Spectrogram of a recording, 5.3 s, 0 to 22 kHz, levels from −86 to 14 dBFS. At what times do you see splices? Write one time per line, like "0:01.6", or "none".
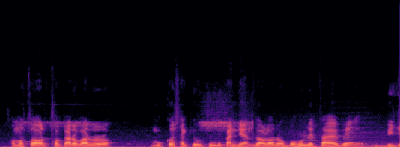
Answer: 0:03.4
